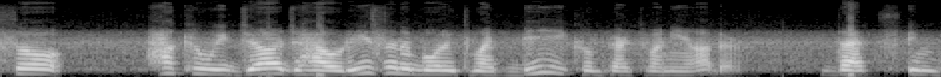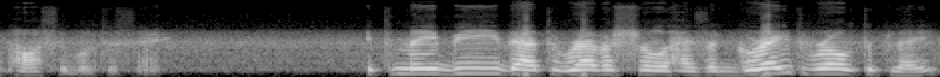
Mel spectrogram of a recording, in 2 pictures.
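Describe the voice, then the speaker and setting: A woman playing a polite, formal military radio signaler in a video game, speaking in a measured, patient, officious way through a radio filter. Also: mid-range voice. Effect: radio transmission filter. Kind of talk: scripted game voice acting. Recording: tinny narrow-band radio with static.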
